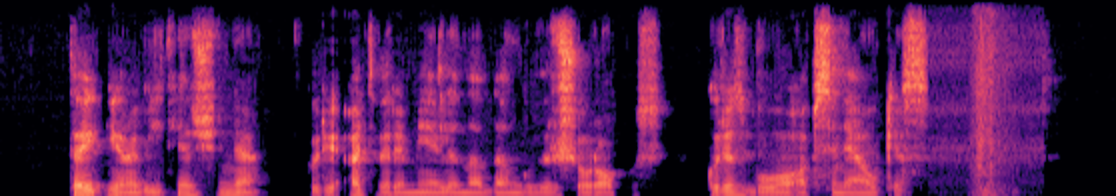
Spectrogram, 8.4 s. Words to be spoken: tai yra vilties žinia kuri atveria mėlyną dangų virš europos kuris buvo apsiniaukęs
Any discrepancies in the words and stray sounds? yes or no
yes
